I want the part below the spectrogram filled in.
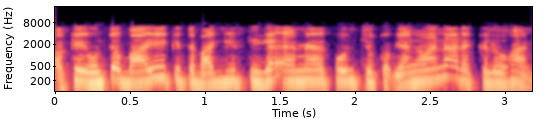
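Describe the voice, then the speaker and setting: A man speaks at a very fast pace. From Malaysia. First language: not Indonesian (speaking Indonesian). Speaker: company director presenting products. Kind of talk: product presentation. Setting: video call. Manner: halting, many fillers.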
